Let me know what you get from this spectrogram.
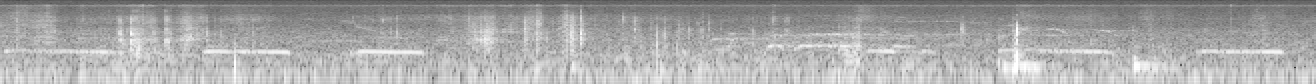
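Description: Near silence with faint bird calls: short, flat, repeated notes about once a second, and a few faint clicks.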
